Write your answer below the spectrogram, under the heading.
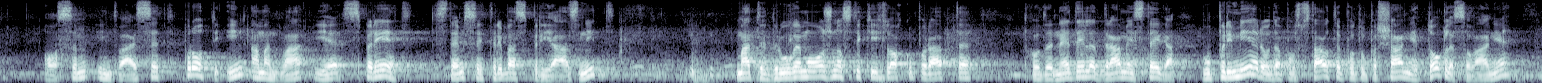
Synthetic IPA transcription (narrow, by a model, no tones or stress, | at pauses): oːsəmind̪ʋajsɛt̪pɾoːt̪iʔinamand̪majɛspɾɛjeːt̪st̪emsɛjɛt̪ɾeːbaspɾijaːznit̪ | maːt̪ɛd̪ɾuːɡɛmoːʒnɔst̪ikiixlaxkɔpɔɾaːbt̪ɛ | t̪ḁkoːd̪anɛd̪eːlat̪̚d̪ɾaːmɛist̪eːɡaupɾimeːɾud̪apɔst̪aːwt̪ɛpɔd̪upɾaʃaːnjɛt̪oɡlasɔʋaːnjɛ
